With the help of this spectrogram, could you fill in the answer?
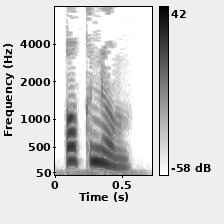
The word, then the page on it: oknum: Indonesian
